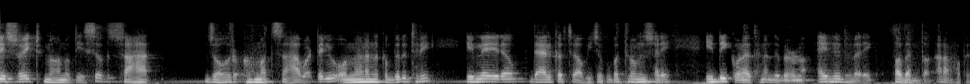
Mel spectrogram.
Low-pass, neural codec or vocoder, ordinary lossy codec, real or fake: 7.2 kHz; codec, 16 kHz, 0.5 kbps, X-Codec, HuBERT features, trained on balanced general audio; none; fake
